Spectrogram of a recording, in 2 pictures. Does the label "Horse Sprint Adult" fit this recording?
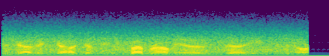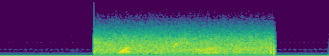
No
